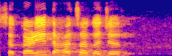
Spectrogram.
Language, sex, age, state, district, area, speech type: Marathi, female, 30-45, Maharashtra, Mumbai Suburban, urban, read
